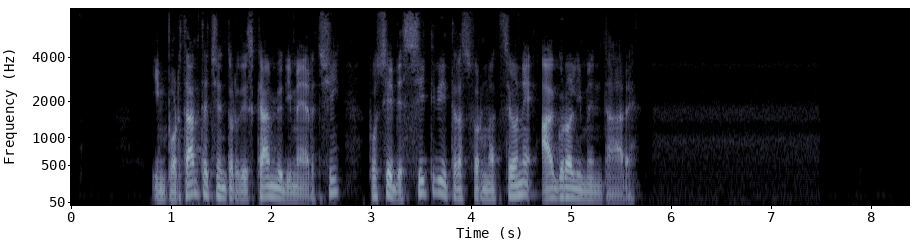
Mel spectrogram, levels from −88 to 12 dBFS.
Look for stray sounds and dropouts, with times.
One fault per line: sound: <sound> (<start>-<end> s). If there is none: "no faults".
no faults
